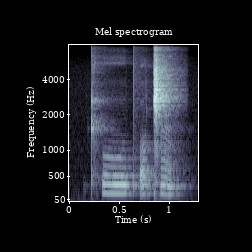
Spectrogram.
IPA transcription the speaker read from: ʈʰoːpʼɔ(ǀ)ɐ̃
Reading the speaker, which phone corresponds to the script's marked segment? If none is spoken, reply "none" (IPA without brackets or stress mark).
ǁ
